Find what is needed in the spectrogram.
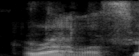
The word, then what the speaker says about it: Corrales: Is it Henry Corrales? – Corrales, yep.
